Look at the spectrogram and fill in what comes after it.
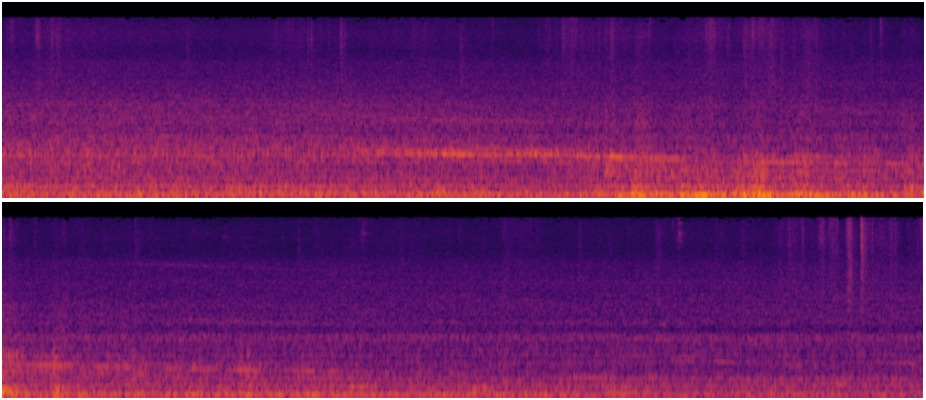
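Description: Tsukuba Express electric train running, with wheel-and-rail rumble and a motor whine whose several tones slide steadily down in pitch as the train slows. The rumble is heaviest about ten seconds in and eases off after that.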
